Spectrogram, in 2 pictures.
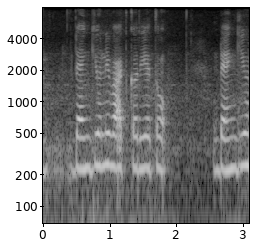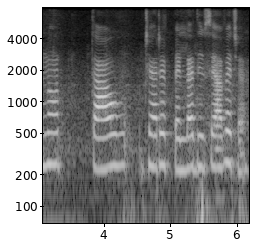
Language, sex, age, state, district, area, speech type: Gujarati, female, 18-30, Gujarat, Surat, urban, spontaneous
